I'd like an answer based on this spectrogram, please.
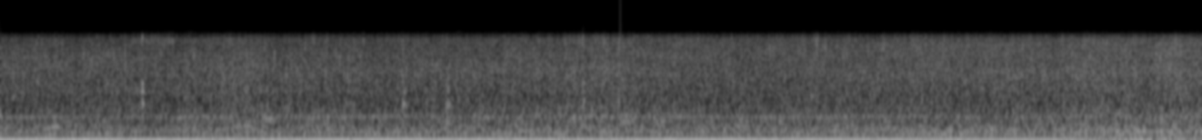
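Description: Boat motor running at a steady speed: a deep, even hum with a steady hiss above it.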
